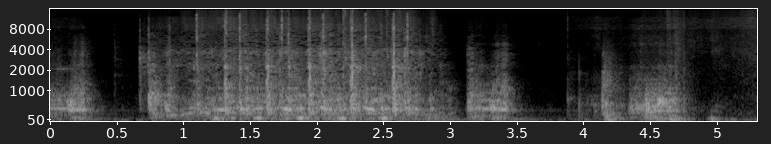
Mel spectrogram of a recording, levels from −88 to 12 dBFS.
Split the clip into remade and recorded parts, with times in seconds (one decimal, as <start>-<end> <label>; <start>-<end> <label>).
0.0-3.2 recorded; 3.2-4.7 remade; 4.7-5.3 recorded

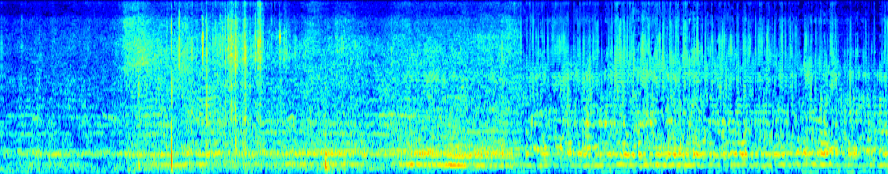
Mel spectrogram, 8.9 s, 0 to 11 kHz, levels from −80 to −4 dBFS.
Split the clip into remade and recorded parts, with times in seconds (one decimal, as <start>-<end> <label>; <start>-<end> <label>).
0.0-5.2 recorded; 5.2-8.9 remade

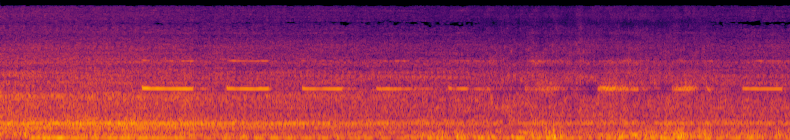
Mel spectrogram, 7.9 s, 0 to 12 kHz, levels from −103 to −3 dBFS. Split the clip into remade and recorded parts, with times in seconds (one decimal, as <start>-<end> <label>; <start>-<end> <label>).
0.0-4.8 recorded; 4.8-7.1 remade; 7.1-7.9 recorded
